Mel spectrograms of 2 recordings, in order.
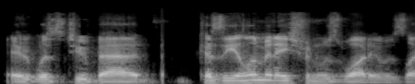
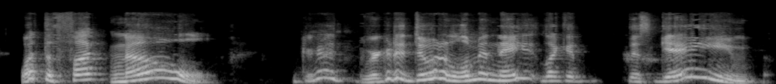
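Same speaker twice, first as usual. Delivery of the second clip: exasperated TJ. Retold or imitated. TJ voiced reacting in retold scene.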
